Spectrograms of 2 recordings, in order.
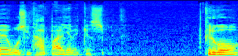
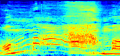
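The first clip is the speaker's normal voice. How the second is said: mock scream, pitched way up; retold child's scream; 5 dB louder than usual. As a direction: imitate a terrified child calling out. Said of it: "소리를 지르는 거예요".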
